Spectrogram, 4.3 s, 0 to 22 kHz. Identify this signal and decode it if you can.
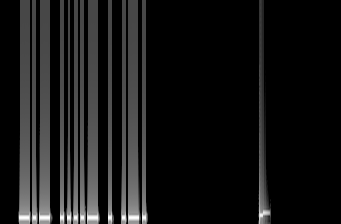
Morse code, heard as a keyed tone, about 28 wpm, 700 Hz. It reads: K4ER
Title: USA Call Signs - 4 Characters - 6x Character Spacing - 28wpm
